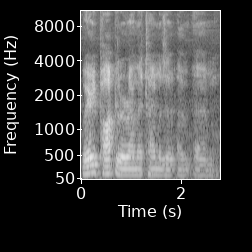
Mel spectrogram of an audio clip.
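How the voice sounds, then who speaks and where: An older, retired man with a Cape Breton accent, reminiscing in a relaxed, talkative, folksy way in conversation. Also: medium pitch, fairly quick. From Cape Breton, Canada. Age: older, past retirement. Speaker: interviewee, retired clinician and writer. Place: indoors in a home. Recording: roomy echo, faint background noise.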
